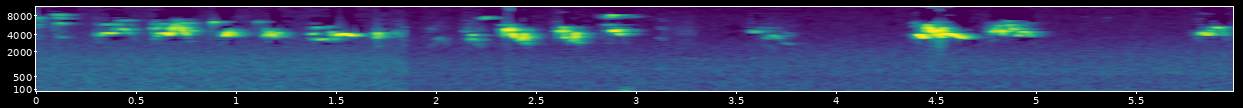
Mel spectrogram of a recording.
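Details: Busy high twittering of a pine siskin, a long string of quick chips followed by sparser paired notes and isolated chirps.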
